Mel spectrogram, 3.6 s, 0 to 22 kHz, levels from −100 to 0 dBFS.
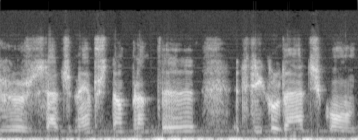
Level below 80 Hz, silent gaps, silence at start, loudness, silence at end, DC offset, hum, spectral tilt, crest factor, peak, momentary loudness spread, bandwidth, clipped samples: -20 dBFS; none; 0 s; -13 LUFS; 0 s; under 0.1%; none; -1.5 dB/octave; 12 dB; 0 dBFS; 7 LU; 8.2 kHz; under 0.1%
